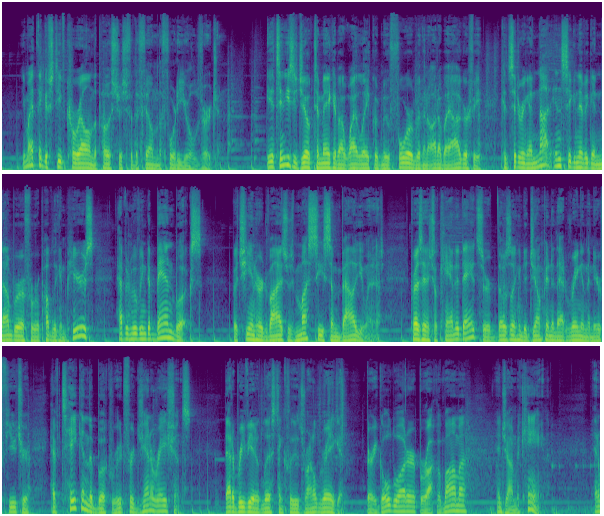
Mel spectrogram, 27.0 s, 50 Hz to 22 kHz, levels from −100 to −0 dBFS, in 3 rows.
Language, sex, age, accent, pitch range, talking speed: English, male, 40-59, American, 95-125 Hz, 200 wpm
